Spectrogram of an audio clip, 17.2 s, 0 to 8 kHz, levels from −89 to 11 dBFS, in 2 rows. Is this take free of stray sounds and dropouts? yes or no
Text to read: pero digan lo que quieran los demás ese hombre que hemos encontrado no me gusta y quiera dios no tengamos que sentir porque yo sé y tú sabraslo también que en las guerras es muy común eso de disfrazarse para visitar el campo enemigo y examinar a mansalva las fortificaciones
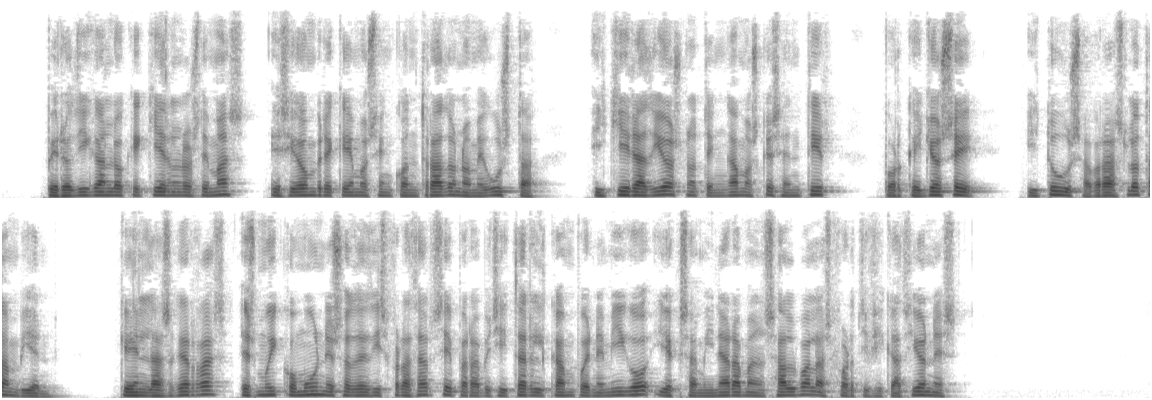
yes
